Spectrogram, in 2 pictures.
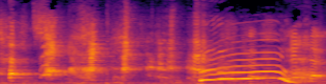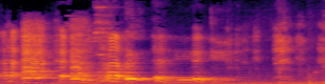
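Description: A toddler laughing and squealing with delight, with one long high squeal about two seconds in that rises, holds and then drops away, followed by choppier giggles.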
